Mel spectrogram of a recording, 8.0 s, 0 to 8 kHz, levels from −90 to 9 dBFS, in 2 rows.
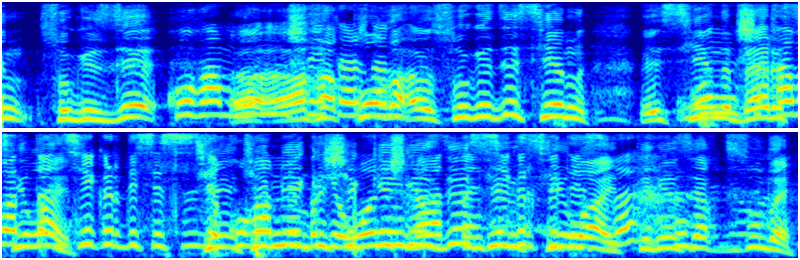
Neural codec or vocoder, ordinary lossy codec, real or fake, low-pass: none; none; real; none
